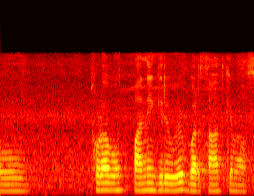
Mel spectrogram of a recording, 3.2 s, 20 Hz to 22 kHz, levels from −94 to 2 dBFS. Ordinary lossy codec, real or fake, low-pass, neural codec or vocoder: none; real; 7.2 kHz; none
